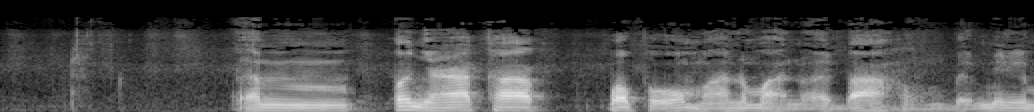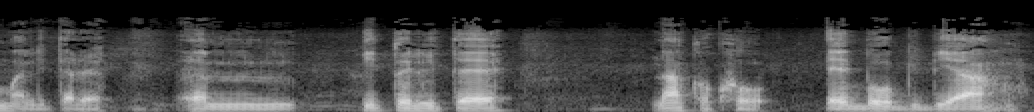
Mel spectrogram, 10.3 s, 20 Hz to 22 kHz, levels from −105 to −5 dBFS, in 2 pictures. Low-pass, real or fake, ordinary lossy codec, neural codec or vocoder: 19.8 kHz; fake; MP3, 48 kbps; codec, 44.1 kHz, 7.8 kbps, Pupu-Codec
